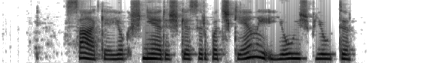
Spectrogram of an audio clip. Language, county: Lithuanian, Klaipėda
